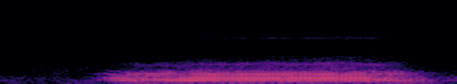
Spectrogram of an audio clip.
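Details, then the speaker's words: Sleeping dog on a hot day: a single drawn-out, low rattling snore lasting about a second and a half in a quiet room; snoring. "Bonne nuit Luna. Luna qui ronfle, vous l'entendez je pense dans la vidéo."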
